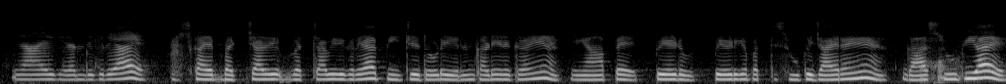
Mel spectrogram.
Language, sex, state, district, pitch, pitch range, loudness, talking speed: Hindi, female, Uttar Pradesh, Budaun, 230 Hz, 220-240 Hz, -25 LUFS, 215 wpm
